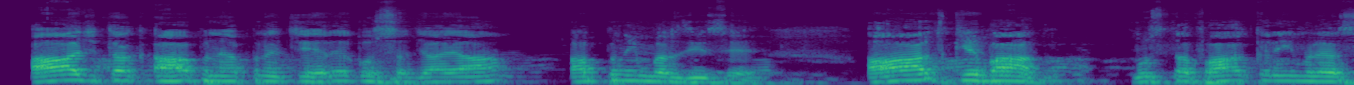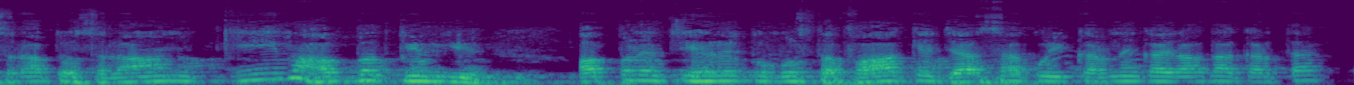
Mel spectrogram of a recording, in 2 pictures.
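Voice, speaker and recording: Speaking very slowly with fairly even intonation, a man uses a high pitch, and audible room echo surrounds the voice. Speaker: Islamic preacher. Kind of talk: sermon. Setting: religious gathering with audience and loudspeakers.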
